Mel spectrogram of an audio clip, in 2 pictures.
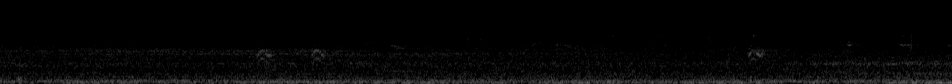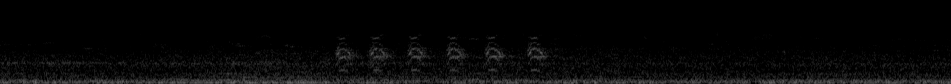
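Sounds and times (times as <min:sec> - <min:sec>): faint low background hum: 0:00.0 - 0:19.0
bird calling: 0:12.9 - 0:15.2.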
